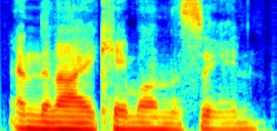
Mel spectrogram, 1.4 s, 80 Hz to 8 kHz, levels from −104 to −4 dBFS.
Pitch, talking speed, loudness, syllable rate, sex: 110 Hz, 300 wpm, -17 LUFS, 6.4 syllables/s, male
